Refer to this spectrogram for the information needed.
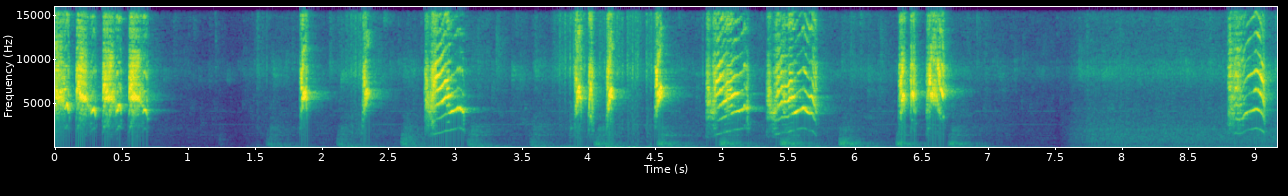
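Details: Olive-backed sunbird in energetic natural song: quick bursts of very high chips, then separate arched, slurred notes dipping lower, spaced about half a second apart, against a soft low rumble and a short hiss near the end.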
